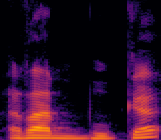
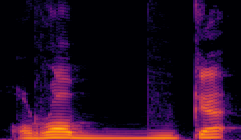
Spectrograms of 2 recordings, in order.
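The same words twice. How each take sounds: First: The r is light, with a flat mouth. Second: The r is heavy, with a rounded mouth. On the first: The speaker calls it wrong. "not rabbuka" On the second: The speaker calls it right. "you're going to make your mouth heavy"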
